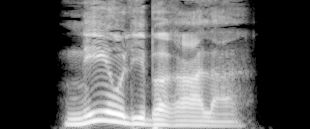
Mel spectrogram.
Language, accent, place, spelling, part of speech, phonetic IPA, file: German, Germany, Berlin, neoliberaler, adjective, [ˈneːolibeˌʁaːlɐ], De-neoliberaler.ogg
- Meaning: inflection of neoliberal: 1. strong/mixed nominative masculine singular 2. strong genitive/dative feminine singular 3. strong genitive plural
